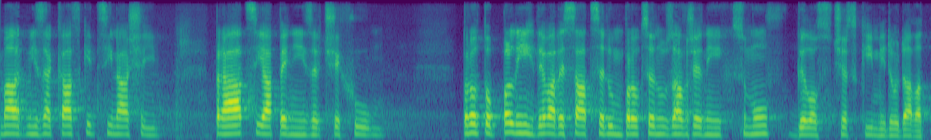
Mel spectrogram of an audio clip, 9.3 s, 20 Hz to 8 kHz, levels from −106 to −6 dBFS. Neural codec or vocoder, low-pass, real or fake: codec, 16 kHz, 0.8 kbps, ZipCodec; 7.2 kHz; fake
